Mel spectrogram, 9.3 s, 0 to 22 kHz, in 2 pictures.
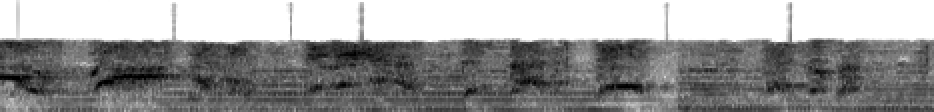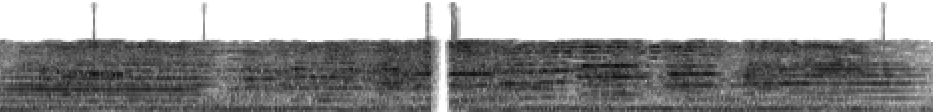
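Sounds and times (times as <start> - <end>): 
woman screaming and wailing: 0.0 - 4.5
dense noisy crowd: 0.0 - 9.3.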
